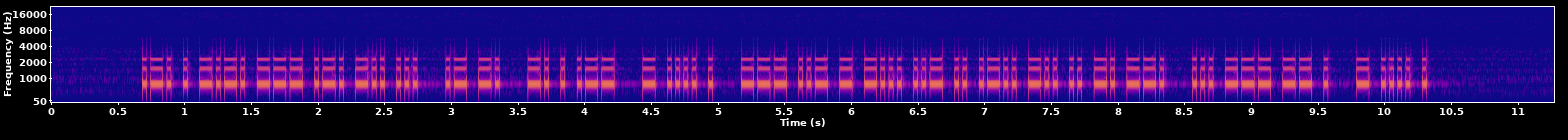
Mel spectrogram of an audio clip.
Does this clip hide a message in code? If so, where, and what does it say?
Yes: Morse code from 0.6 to 10.4 s, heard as a keyed tone, machine-sent, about 39 wpm, 760 Hz. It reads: RECORDS AN NEW THE OUTBUILDING SOME THE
